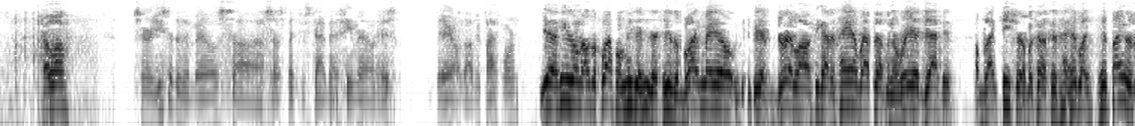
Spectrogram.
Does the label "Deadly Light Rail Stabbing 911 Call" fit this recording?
Yes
